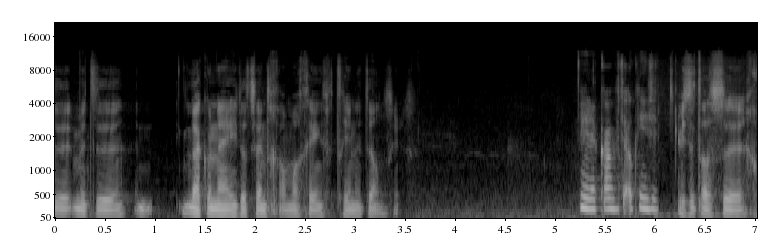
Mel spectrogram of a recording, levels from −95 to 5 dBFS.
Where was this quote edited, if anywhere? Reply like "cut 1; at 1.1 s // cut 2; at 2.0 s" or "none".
cut 1; at 6.0 s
